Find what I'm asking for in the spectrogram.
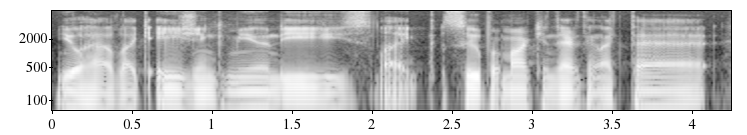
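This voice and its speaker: Very deep, dark-voiced young man. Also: fairly quick, smooth, dry recording, clean studio sound. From California, USA. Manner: relaxed, rambling with many fillers. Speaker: podcast guest. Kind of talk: casual chat.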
